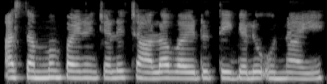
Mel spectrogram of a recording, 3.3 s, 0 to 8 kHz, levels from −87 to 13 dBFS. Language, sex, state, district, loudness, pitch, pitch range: Telugu, female, Telangana, Karimnagar, -15 LUFS, 230 Hz, 220-240 Hz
